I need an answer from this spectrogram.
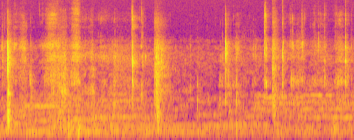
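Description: A person chewing a snack close to the microphone with the mouth closed, with scattered sharp crunches and smacks; the loudest comes just at the start.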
